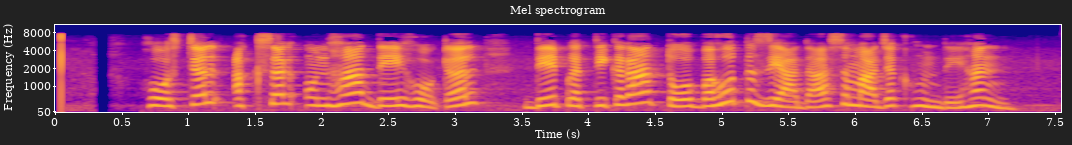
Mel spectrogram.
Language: Punjabi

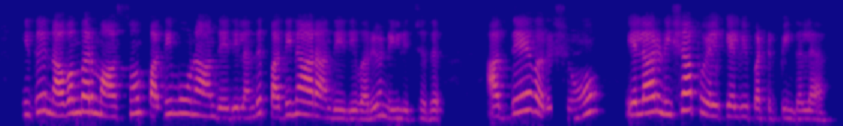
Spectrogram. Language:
Tamil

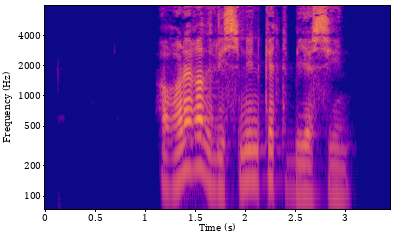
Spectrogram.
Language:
Kabyle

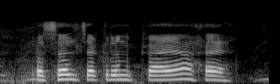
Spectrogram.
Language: Maithili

